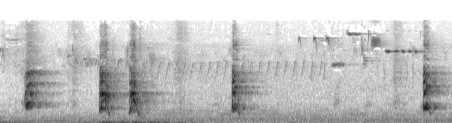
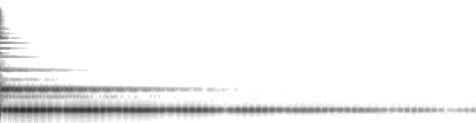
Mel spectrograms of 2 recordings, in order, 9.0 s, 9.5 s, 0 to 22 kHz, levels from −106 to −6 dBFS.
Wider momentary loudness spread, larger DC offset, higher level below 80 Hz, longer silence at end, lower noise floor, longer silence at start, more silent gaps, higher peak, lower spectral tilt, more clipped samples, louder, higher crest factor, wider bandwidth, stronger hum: about the same, 22 LU vs 24 LU; neither; first, -58 dBFS vs under -90 dBFS; second, 0.15 s vs 3.15 s; second, -56 dBFS vs -84 dBFS; about the same, 0 s vs 0 s; neither; first, -8 dBFS vs -14 dBFS; first, -2 dB/octave vs 0 dB/octave; neither; first, -28 LUFS vs -34 LUFS; about the same, 24 dB vs 24 dB; first, 11 kHz vs 5.4 kHz; neither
